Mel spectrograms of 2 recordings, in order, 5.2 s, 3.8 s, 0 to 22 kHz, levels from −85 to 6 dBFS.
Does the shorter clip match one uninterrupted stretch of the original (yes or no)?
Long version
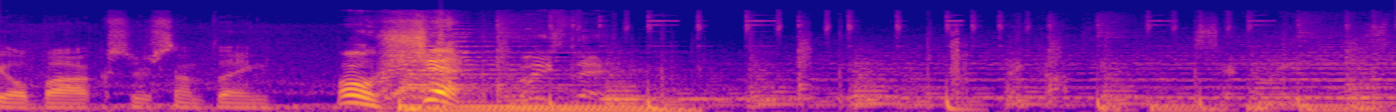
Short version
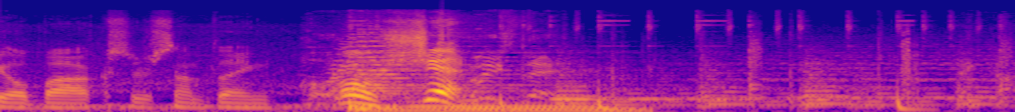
no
